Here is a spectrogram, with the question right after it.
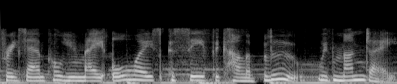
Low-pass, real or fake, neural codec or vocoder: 5.4 kHz; fake; codec, 16 kHz, 2 kbps, X-Codec, HuBERT features, trained on general audio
